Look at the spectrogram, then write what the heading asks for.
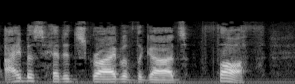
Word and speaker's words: Thoth: Scribe of the Gods Thoth pronounced tehuti the so-called Emerald Tablet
